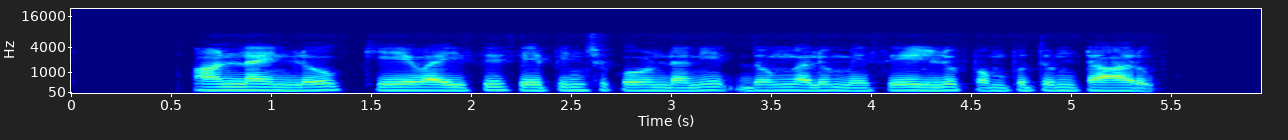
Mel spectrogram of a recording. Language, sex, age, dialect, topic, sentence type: Telugu, male, 25-30, Southern, banking, statement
